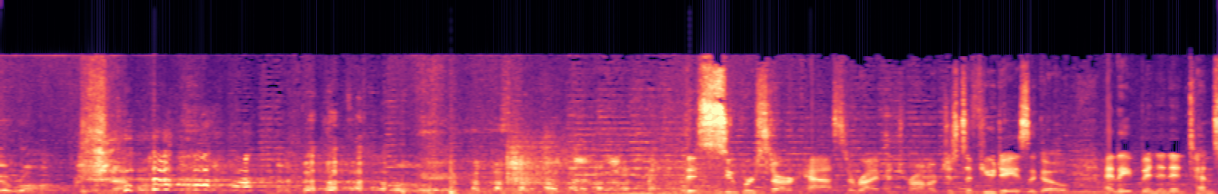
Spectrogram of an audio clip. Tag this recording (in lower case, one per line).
music
speech
classical music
